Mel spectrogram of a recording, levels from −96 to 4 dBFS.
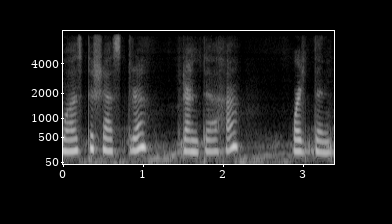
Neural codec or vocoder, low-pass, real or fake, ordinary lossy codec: codec, 16 kHz in and 24 kHz out, 0.9 kbps, LongCat-Audio-Codec, four codebook decoder; 7.2 kHz; fake; none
